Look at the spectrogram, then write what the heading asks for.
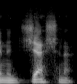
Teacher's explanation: The D is a really soft D sound. It's like a J sound in English.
